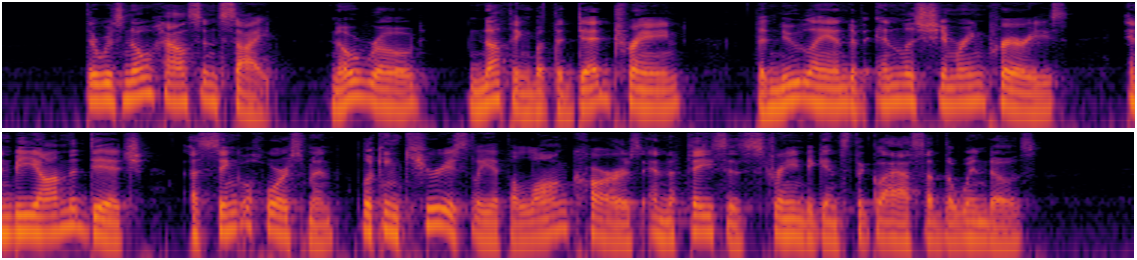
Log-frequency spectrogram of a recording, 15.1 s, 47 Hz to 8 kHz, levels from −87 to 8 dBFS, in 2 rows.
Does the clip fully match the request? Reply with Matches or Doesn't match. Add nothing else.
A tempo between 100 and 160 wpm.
Doesn't match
